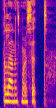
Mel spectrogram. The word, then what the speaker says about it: Alanis Morissette: Det där var då alltså You Oughta Know med Alanis Morissette, om jag uttalar det rätt. – Ja, Alanis Morissette.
